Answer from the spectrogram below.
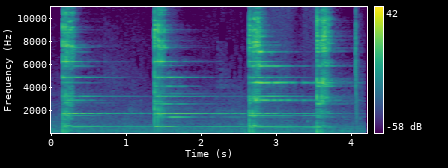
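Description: Champagne glasses clink together in a toast, four bright strikes about a second apart, each leaving a clear, high ringing tone that lingers, followed by a faint extra ting. No one speaks.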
